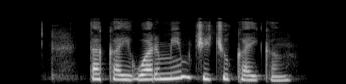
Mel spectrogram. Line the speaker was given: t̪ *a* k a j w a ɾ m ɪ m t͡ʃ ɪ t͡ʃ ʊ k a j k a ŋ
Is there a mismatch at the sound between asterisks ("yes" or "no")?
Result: no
